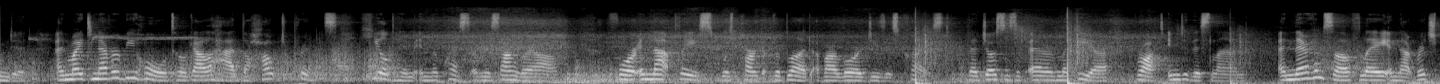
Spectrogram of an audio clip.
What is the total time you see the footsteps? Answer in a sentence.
The footsteps can't be heard in this clip.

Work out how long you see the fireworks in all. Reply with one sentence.
You can hear the fireworks for 5 seconds altogether.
